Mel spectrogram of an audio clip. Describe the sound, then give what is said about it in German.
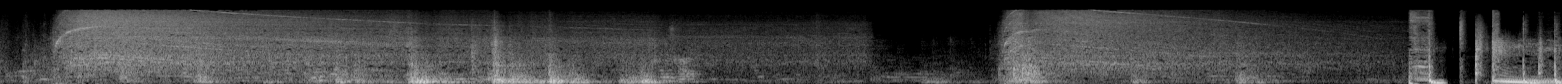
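A power drill whines in rising bursts as screws fix heavy plasterboard panels to a ceiling during drywall work, with tapping and handling knocks between runs, a brief pause, then another loud drilling burst and clattering. “Das Montieren der schweren Gipsplatten an der Decke.”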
